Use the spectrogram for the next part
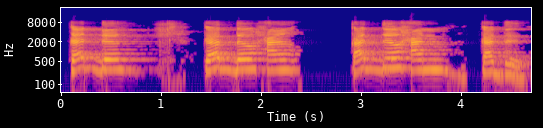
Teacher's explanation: dal sukun dibaca memantul. Dan suaranya miring dengan pantulan yang terdengar kuat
